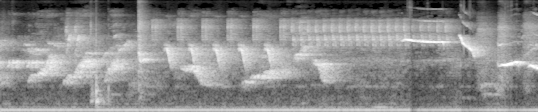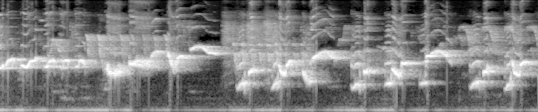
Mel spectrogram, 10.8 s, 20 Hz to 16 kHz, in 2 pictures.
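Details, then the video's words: A caged white-rumped shama kept for song contests in Indonesia pours out a long varied song: fast descending chirps, buzzy high rattles, sharp whistles and repeated two-note phrases, with a faint low hum early on. "Burung Murai prestasian udh kondisi 90% materi full clilin siap turun Lg!"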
